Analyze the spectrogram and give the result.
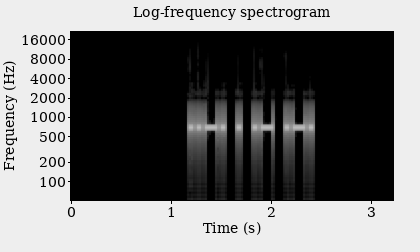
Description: Morse code, heard as a keyed tone, about 30 wpm, 700 Hz. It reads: FEAR
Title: Top 1751-2000 Words 30wpm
